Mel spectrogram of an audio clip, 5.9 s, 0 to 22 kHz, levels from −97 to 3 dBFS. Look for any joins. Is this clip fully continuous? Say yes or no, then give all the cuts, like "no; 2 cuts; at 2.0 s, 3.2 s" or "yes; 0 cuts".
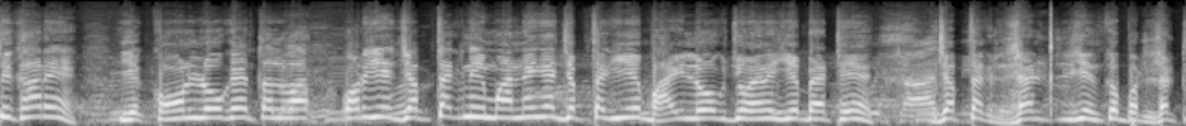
no; 1 cut; at 1.6 s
